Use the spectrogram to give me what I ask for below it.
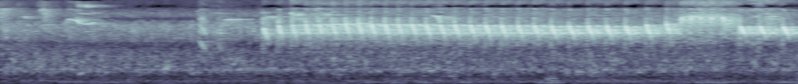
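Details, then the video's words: Songbird training song meant for future champion birds: after a few faint whistles, a fast sustained high trill of rapidly repeated notes runs for several seconds and ends with a brief shift in pitch. "MASTERAN BURUNG HANDAL UNTUK CALON BURUNG JAWARA"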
